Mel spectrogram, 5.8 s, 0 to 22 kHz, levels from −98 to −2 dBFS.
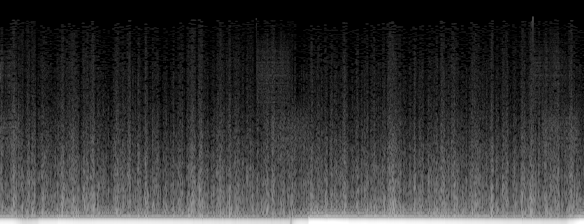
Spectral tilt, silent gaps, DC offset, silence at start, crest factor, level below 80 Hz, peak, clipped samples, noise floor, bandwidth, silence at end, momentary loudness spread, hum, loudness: -8 dB/octave; none; under 0.1%; 0 s; 6 dB; -42 dBFS; -6 dBFS; under 0.1%; -42 dBFS; 7.8 kHz; 0 s; 4 LU; none; -44 LUFS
